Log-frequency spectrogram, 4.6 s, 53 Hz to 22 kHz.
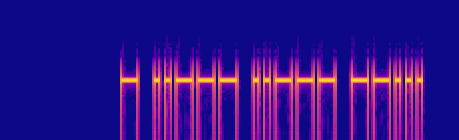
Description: Morse code, heard as a keyed tone, about 22 wpm, 700 Hz. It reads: T227
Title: Numbers - Contest Style - 4-Digit 22wpm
